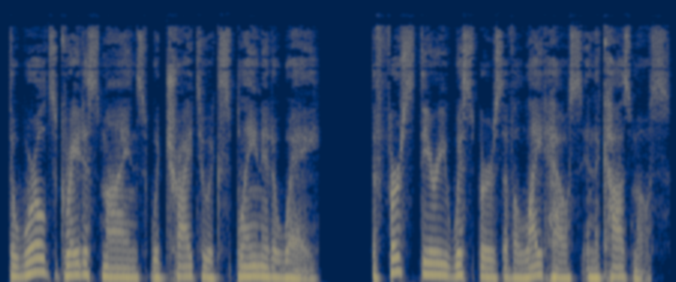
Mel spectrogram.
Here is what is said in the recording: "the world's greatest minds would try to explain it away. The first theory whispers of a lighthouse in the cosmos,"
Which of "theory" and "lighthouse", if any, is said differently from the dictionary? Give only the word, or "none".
none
